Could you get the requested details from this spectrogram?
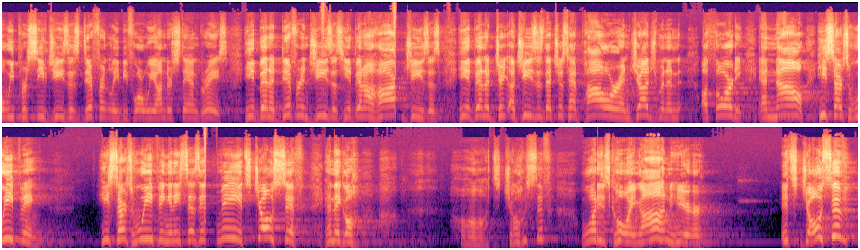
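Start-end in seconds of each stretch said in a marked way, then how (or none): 3.0-13.2 loud, raised, building retelling; forceful preaching. Real, not acted. Preacher telling how Joseph changed toward his brothers, forceful preaching. 13.2-14.5 high, loud acted outburst; impassioned reveal. Joseph revealing himself to his brothers, impassioned. 16.4-21.3 slow disbelief rising to loud; acted astonishment. Brothers discovering it is Joseph, acted astonishment.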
